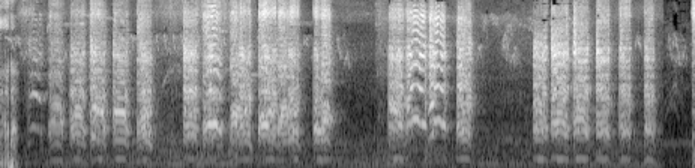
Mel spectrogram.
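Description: Domestic goose honking: quick runs of honks in about four bursts, with short gaps between.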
